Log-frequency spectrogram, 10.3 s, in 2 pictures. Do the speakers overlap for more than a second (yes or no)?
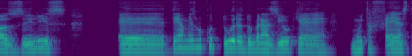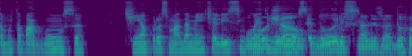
yes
